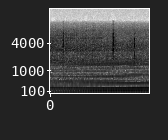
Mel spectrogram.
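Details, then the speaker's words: Homemade moving planet clock for US mains, single motor driving ring and planets, transformer fitted: steady low electrical buzz of fixed pitch; builder suspects supply voltage causes the motor hum. "I know there's a lot of buzzing noise from the motor but I think it's something to do with the the voltage going into which is kind of causing that noise and I would like to try and reduce that if I can before I decide to send it off to you"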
